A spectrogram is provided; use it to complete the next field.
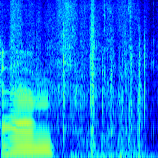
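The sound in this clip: A blank paper sheet rustles and crinkles in a few quick, light bursts, right after a short voiced sound.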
